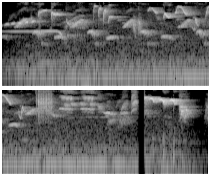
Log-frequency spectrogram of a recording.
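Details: Hill blue flycatcher (Cyornis banyumas) song: a rapid, sweet jumble of high whistled notes sliding up and down, with a steady low hum underneath.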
